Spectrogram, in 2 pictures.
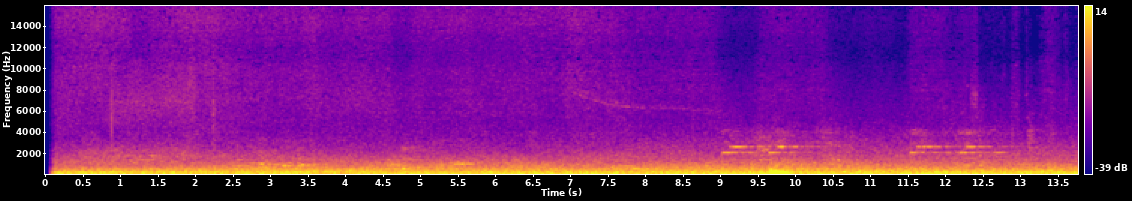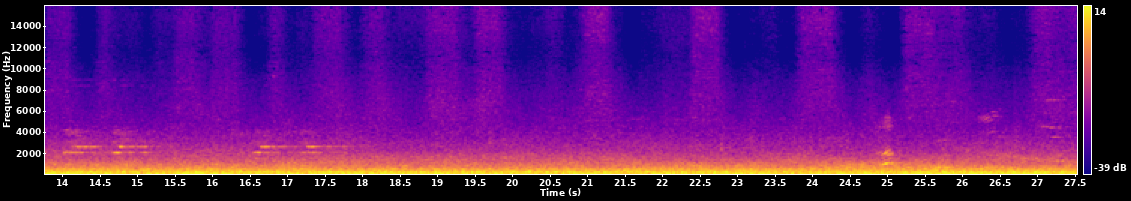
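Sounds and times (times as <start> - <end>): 
train approaching Sagami-Ono station west: 0.1 - 27.5.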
